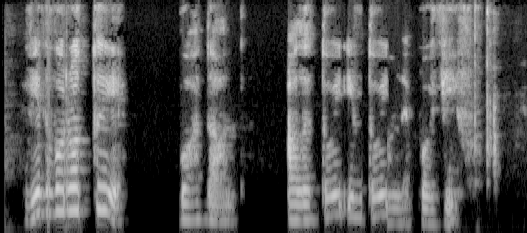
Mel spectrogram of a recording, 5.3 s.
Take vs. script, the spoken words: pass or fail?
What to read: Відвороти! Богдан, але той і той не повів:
pass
